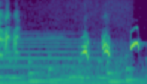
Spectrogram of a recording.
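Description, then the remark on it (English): Canada jay calls: a rough burst of chirps, then three short, separate whistled calls at a bright mid-high pitch, each clear and fairly loud over a low, steady tonal background. “The very first bird you might see is a Canada jay as it boldly swoops down into your camp.”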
